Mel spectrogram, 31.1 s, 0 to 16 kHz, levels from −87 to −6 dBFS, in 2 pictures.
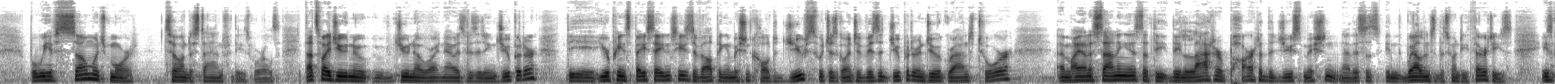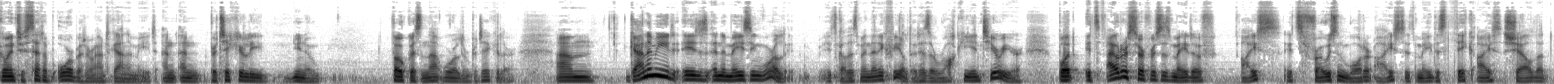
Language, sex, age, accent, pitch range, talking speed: English, male, 30-49, Irish, 100-130 Hz, 225 wpm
